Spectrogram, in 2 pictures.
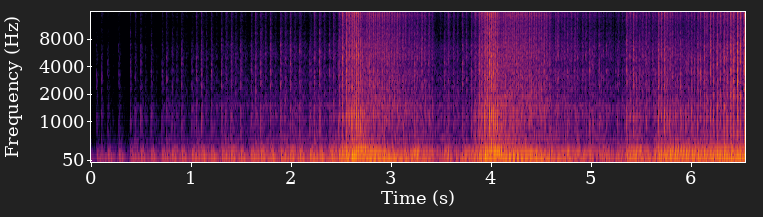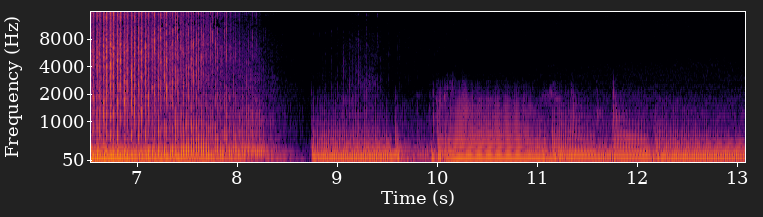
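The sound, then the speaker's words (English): A motorcycle engine revs hard in several sharp throttle blips, then roars in a long sustained rev before cutting to a lower, steady rumble with a few smaller revs. Loud, no voices. “I was really afraid of the sound of a motorcycle.”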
